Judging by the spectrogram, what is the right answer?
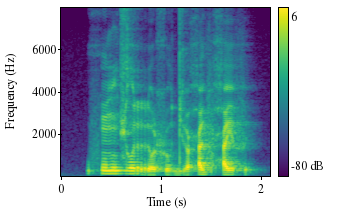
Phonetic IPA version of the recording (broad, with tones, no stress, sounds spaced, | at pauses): f ũ˦ ŋ ʑ o˦ r o˨ ʂ u˨ d ʉ˨ ħ ɨ˧ v ħ e˧ f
